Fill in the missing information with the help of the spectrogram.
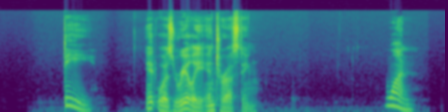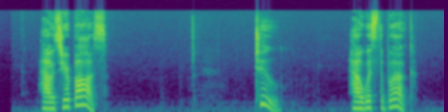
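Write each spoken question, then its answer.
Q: It was really interesting.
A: 2: How was the book?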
